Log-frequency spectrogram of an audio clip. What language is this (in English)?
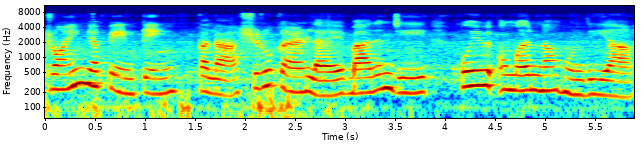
Sindhi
